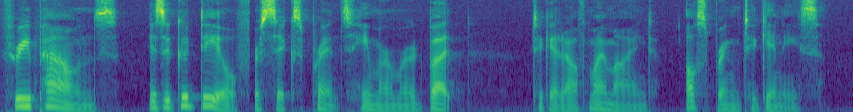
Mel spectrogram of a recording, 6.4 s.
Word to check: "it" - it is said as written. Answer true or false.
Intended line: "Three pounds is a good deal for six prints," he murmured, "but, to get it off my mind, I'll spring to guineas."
false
